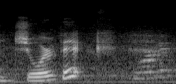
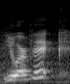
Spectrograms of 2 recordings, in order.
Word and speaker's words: Jorvik: we're going to the I think it's called the joric yorvik yorvik it's the it's pronounced y yic yeah yeah and the J is yeah I mean with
